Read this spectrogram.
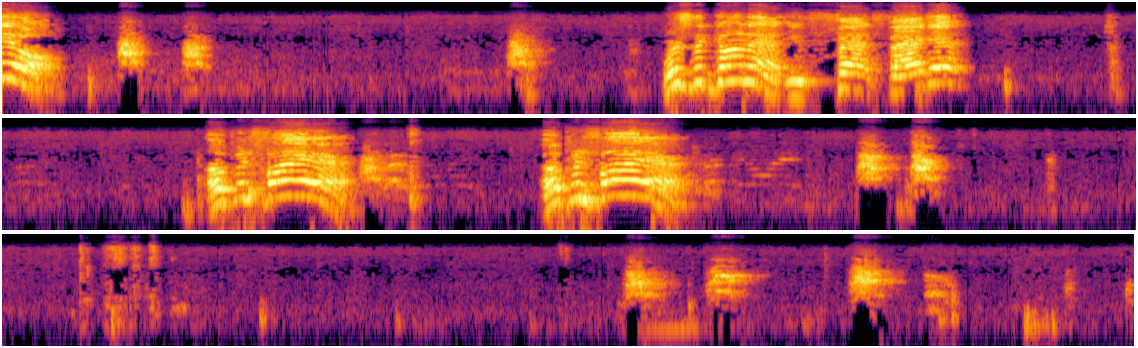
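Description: A man speaks close by in short, loud, animated bursts.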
